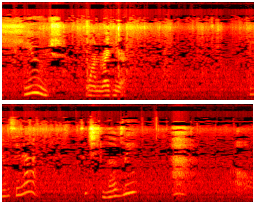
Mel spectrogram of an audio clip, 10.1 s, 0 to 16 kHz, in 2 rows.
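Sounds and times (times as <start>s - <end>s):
insect chirring: 0.0s - 7.2s.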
